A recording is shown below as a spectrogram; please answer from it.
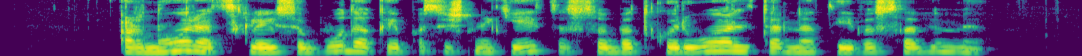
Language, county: Lithuanian, Marijampolė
